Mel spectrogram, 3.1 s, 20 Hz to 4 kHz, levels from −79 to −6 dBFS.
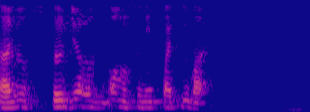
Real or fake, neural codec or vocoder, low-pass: fake; codec, 44.1 kHz, 1.7 kbps, Pupu-Codec; 3.6 kHz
